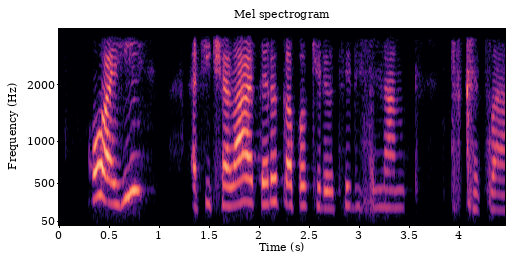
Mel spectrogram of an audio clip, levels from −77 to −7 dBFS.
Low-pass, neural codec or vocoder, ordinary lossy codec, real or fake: 3.6 kHz; codec, 16 kHz, 1.1 kbps, Voila-Tokenizer; none; fake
